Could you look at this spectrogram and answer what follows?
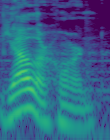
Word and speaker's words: Gjallarhorn: No, you're not mistaken, and it is pronounced Gjallarhorn, my son.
